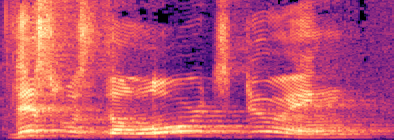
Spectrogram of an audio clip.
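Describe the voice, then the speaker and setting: A man preaching a sermon in a church, with a high, light voice that rings around a roomy, echoey space. He delivers it with animated energy, sinking low for emphasis and acting out the cries of the crowd. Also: slow. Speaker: pastor.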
